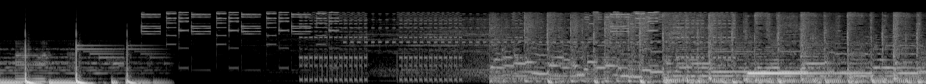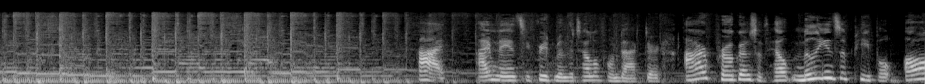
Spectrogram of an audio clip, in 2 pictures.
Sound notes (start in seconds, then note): 1.4 digital beeping; 5.3 upbeat music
